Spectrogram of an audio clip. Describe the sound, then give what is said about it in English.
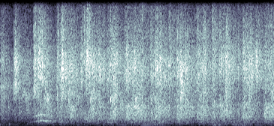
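An audience breaks into sustained applause, a dense crackle of many hands clapping at a steady, fairly loud level for several seconds with no voices over it. “Clap it up for that, and rest in peace to Mayor Marion Barry.”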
